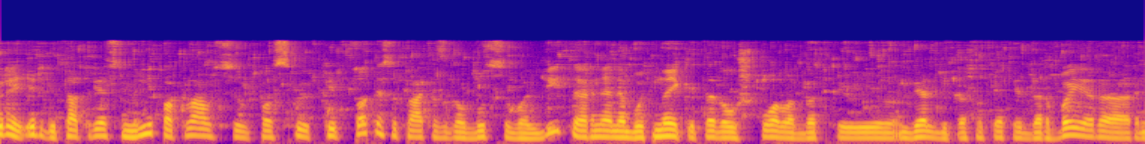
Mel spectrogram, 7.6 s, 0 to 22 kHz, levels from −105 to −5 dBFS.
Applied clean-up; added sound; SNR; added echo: classical method log-MMSE.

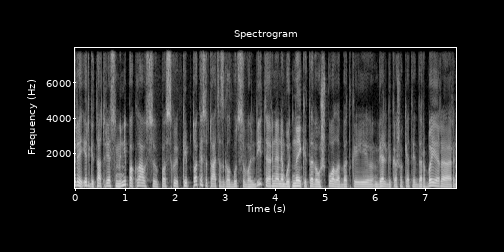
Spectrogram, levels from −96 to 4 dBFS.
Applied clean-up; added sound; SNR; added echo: none; none; none; none.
